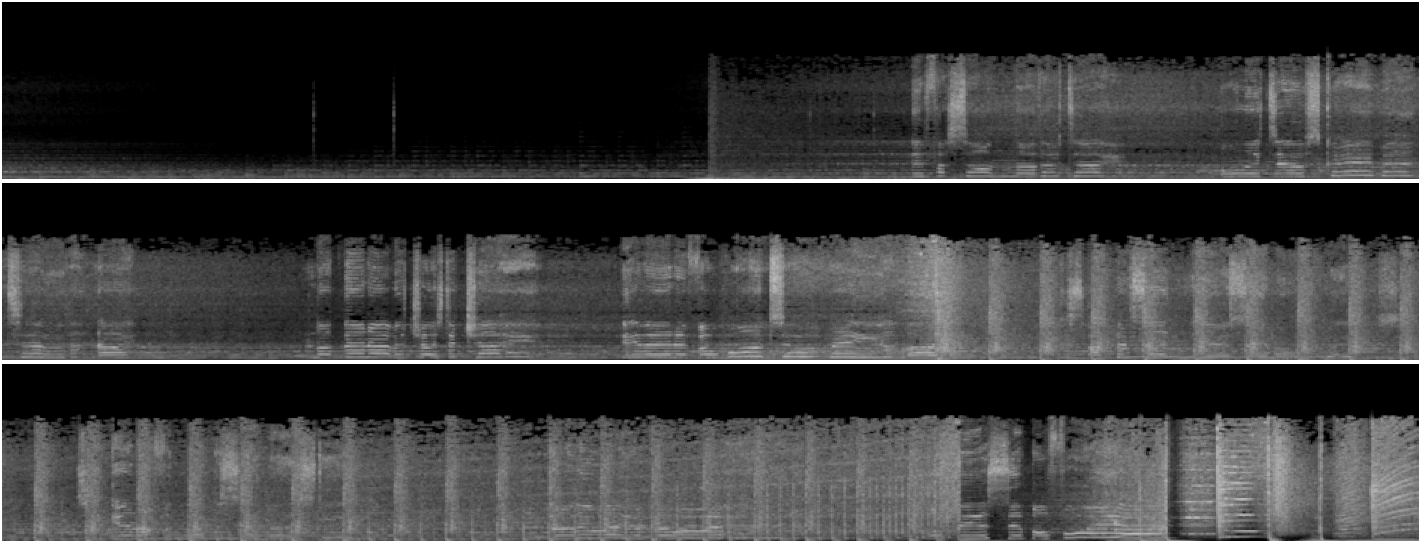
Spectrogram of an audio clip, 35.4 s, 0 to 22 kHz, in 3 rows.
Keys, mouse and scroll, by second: 3.9 Down, 4.0 Down, 4.3 Down, 4.4 Down, 4.6 Down, 4.7 Down, 4.9 Down, 5.1 Down, 5.3 Down, 7.5 Down, 8.9 Up, 9.1 Up, 9.2 Up, 9.3 Up, 9.4 Up, 9.6 Up, 11.5 Down, 11.7 Down, 12.0 Down, 12.1 Down, 12.8 Down, 14.9 Down, 15.5 Down, 15.6 Down, 16.4 Down, 19.8 Down, 21.7-22.4 ctrl+scroll down 1, 24.4 right click, 31.5-32.6 ctrl+scroll up 1, 32.8-33.4 ctrl+scroll up 1, 33.6-35.1 ctrl+scroll up 1, 35.2-35.4 scroll up 1.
